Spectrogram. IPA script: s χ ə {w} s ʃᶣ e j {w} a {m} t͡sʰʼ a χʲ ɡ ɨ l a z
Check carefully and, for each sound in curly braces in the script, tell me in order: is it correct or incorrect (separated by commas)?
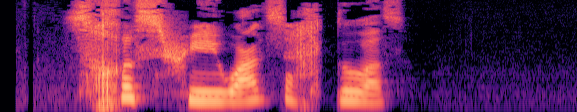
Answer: incorrect, correct, incorrect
